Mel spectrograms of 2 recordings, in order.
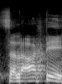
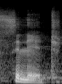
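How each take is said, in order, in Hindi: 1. इसमें 'ah' स्वर है और अतिरिक्त अक्षर हैं। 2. इसमें 'ay' स्वर है और एक ही अक्षर है। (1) "ऐसे नहीं" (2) "तो स्लेट"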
